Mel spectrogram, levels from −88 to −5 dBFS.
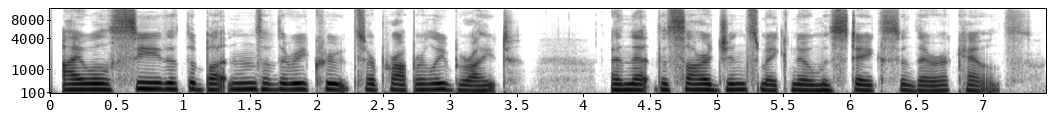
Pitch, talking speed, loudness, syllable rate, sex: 180 Hz, 175 wpm, -15 LUFS, 4.7 syllables/s, female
